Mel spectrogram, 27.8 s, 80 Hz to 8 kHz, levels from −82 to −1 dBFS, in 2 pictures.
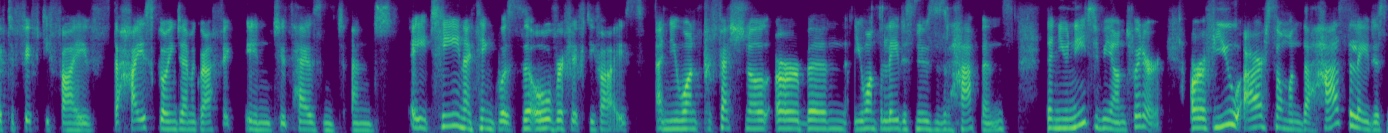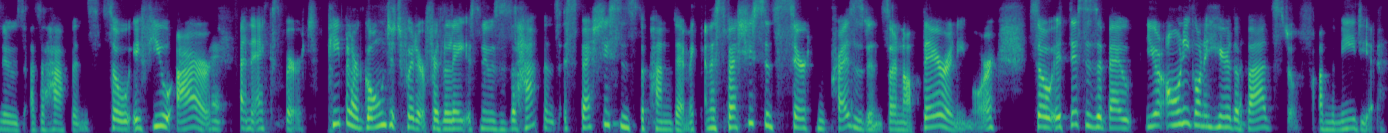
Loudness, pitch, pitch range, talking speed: -22 LUFS, 190 Hz, 175-220 Hz, 205 wpm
